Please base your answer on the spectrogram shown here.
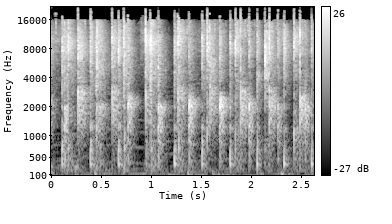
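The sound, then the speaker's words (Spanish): Applause for a returning team member on a talk show: quick, even hand clapping with many claps in a steady rhythm, loud and alone with no voices over it. “Un aplauso para Rentón Martínez”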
